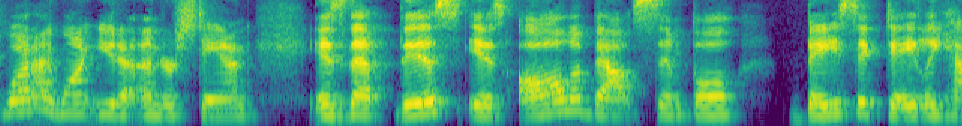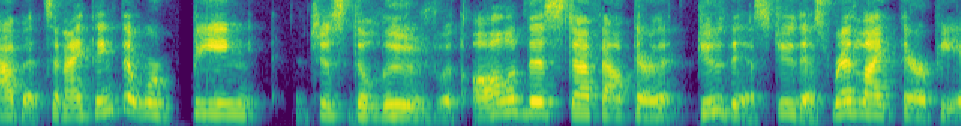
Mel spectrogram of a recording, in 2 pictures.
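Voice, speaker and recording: A woman in her sixties, a wellness coach, talking casually and encouragingly to viewers, chatty with frequent restarts. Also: mid-range voice. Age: 60s. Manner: upbeat and encouraging, addresses viewers as "you guys". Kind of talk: casual direct-to-camera welcome talk.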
